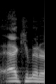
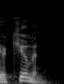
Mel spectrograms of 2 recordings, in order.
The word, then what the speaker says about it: acumen: Some prefer acumen to acumen. It's like accuse, A C C, accuse, acumen, A C C U, uh, acumen or accuse. So many, you know, the more common pronunciation is acumen but some say it should be a cumin.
